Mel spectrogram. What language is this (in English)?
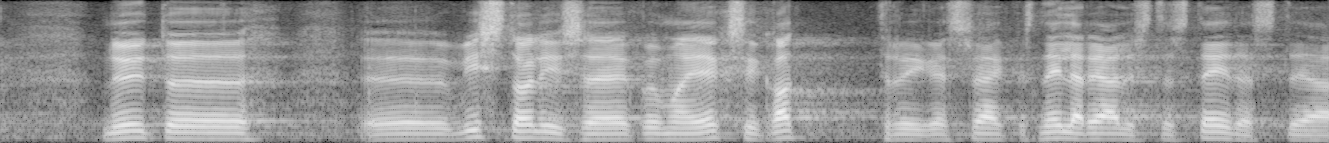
Estonian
